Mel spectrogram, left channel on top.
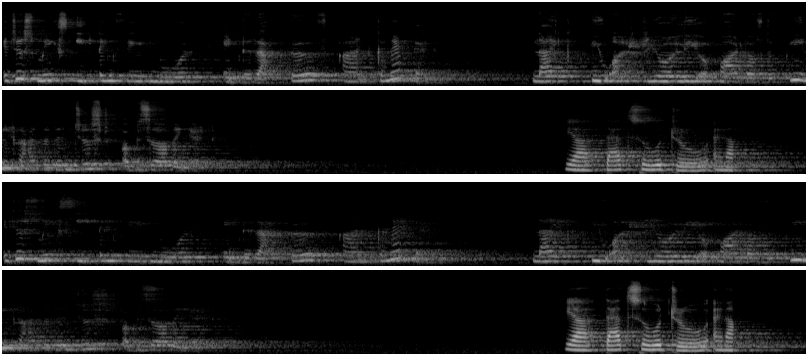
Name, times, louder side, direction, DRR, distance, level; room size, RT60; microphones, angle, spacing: voice 1, 0.0-1.9 2.2-4.3 5.3-10.1, left 2 dB, 75° left, 4 dB, 2.6 m, -36 dB
voice 2, 13.7-15.4, right 4 dB, 80° right, 12 dB, 1.2 m, -30 dB
25.0 x 15.0 x 9.2 m, 3.0 s
head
